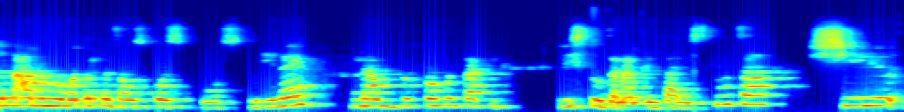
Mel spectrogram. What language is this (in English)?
Romanian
